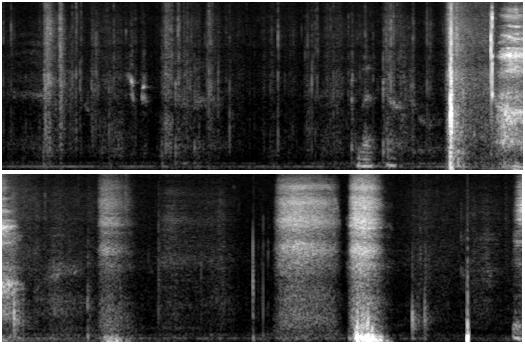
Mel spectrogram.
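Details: ASMR chiropractic neck adjustment, the patient relaxing and breathing out as gentle pressure is applied: quiet talk and breathing, then a brief sharp pop; joint cavitation crack.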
